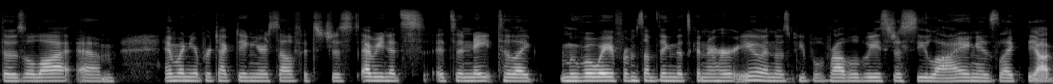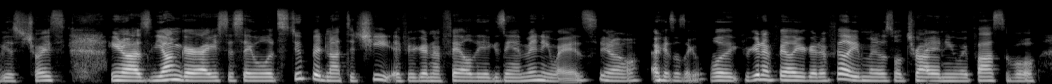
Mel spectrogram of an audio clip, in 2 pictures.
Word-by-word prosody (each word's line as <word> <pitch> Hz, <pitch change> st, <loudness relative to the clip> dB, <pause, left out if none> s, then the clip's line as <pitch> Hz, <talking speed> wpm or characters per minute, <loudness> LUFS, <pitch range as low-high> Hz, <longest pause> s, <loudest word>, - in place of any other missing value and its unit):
those 160 Hz, 0 st, -1 dB
a 165 Hz, -, -2 dB
lot, 165 Hz, +1 st, +2 dB
um, 155 Hz, 0 st, -5 dB, 0.5 s
and 170 Hz, +1 st, 0 dB
when 175 Hz, 0 st, +1 dB
you're 170 Hz, -, -2 dB
protecting 170 Hz, 0 st, -4 dB
yourself, 160 Hz, 0 st, -4 dB
it's 160 Hz, -, -10 dB
just 160 Hz, -1 st, -8 dB
I 180 Hz, -, +5 dB
mean, 175 Hz, 0 st, 0 dB
it's 165 Hz, -1 st, -6 dB
it's 165 Hz, +1 st, -7 dB
innate 165 Hz, 0 st, -1 dB
to, 165 Hz, -, -3 dB
like, 160 Hz, -1 st, 0 dB, 0.2 s
move 170 Hz, +1 st, 0 dB
away 175 Hz, 0 st, +6 dB
from 170 Hz, 0 st, -5 dB
something 170 Hz, 0 st, -3 dB
that's 165 Hz, -1 st, -4 dB
gonna 165 Hz, -1 st, -3 dB
hurt 165 Hz, 0 st, -1 dB
you, 190 Hz, 0 st, 0 dB
and 170 Hz, -2 st, -1 dB
those 160 Hz, -1 st, -5 dB
people 160 Hz, 0 st, -10 dB
probably 160 Hz, 0 st, -1 dB
just 160 Hz, 0 st, -6 dB
see 165 Hz, -1 st, -2 dB
lying 160 Hz, +2 st, 0 dB
as, 155 Hz, +1 st, -5 dB
like, 155 Hz, 0 st, -3 dB
the -, -, -3 dB
obvious 155 Hz, -1 st, -1 dB
choice. 190 Hz, +3 st, -2 dB, 0.4 s
You 190 Hz, -, +5 dB
know, 180 Hz, -1 st, +9 dB
as 175 Hz, 0 st, +5 dB
younger, 185 Hz, -3 st, +7 dB
I 170 Hz, -, +8 dB
used 175 Hz, 0 st, 0 dB
to 175 Hz, -, -5 dB
say, 175 Hz, 0 st, +1 dB
"Well, 175 Hz, 0 st, +1 dB
it's 175 Hz, 0 st, -2 dB
stupid 250 Hz, -6 st, +1 dB
not 170 Hz, -1 st, 0 dB
to 165 Hz, -, -6 dB
cheat 215 Hz, +2 st, -1 dB
if 160 Hz, -1 st, -4 dB
you're 165 Hz, 0 st, -3 dB
gonna 165 Hz, -1 st, 0 dB
fail 170 Hz, +1 st, 0 dB
the 165 Hz, -, -3 dB
exam 165 Hz, +1 st, -3 dB
anyways," 190 Hz, +1 st, -1 dB
you 205 Hz, -, -2 dB
know? 175 Hz, +2 st, -2 dB
I 185 Hz, -, +4 dB
guess 180 Hz, -2 st, 0 dB
I -, -, -6 dB
was 170 Hz, -, -8 dB
like, -, -, -6 dB, 0.2 s
"Well, 180 Hz, +1 st, +2 dB
if 175 Hz, 0 st, -3 dB
you're 180 Hz, -, -7 dB
gonna 220 Hz, -2 st, +5 dB
fail, 195 Hz, -2 st, +4 dB
you're 180 Hz, -1 st, +2 dB
gonna 175 Hz, 0 st, +1 dB
fail, 235 Hz, +3 st, +5 dB
you 185 Hz, -, +3 dB
might 175 Hz, -1 st, -2 dB
as 170 Hz, 0 st, -2 dB
well 165 Hz, -, -2 dB
try 170 Hz, 0 st, +2 dB
any 165 Hz, 0 st, -1 dB
way 160 Hz, -1 st, -3 dB
possible." 175 Hz, -2 st, -2 dB
170 Hz, 235 wpm, -21 LUFS, 160-175 Hz, 0.5 s, know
